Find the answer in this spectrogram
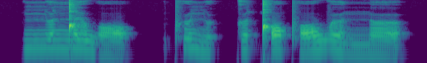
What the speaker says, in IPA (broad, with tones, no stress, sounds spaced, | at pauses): ɲ ø˦ ŋ͡ǃ e˦ w ɔ˨ | pʰ ʉ˦ ɲ ʉ˨ kː ø˦ ǃʼ ɔ˦ pʰ ɔ˨˦ w ø˦˨ nː œ˨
